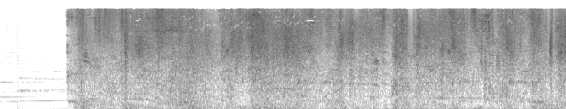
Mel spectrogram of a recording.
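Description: Game fighting effects crackle and burst in quick succession.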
